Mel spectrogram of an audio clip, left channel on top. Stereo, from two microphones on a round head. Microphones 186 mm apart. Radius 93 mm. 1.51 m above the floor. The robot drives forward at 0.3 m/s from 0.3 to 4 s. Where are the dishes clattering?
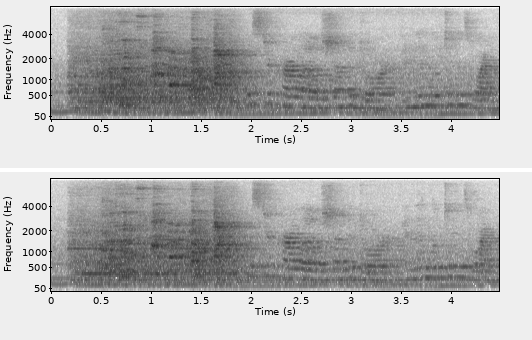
Centre (ahead or behind), 3.5 m.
